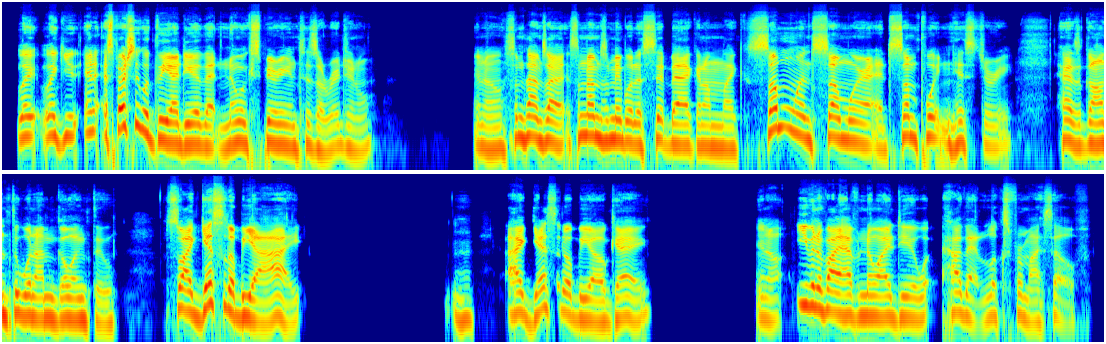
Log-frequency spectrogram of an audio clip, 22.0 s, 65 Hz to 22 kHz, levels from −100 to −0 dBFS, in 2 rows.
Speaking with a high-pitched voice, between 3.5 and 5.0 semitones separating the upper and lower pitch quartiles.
No: medium, 160 Hz; average, 4.1 semitones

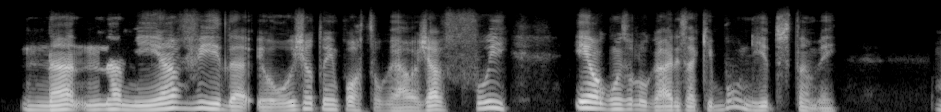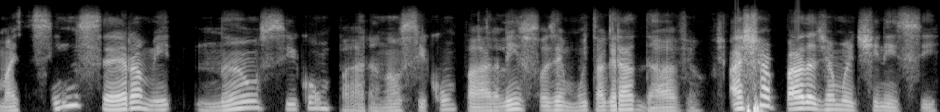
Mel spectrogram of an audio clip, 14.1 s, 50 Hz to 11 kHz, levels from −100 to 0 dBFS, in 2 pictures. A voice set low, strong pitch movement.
Yes: low, 125 Hz; wide, 6.1 semitones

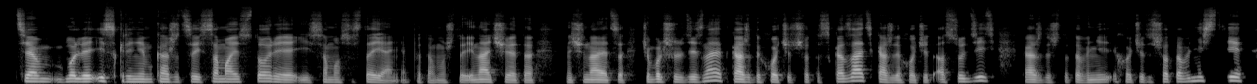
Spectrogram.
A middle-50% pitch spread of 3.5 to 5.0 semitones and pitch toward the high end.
No: average, 3.8 semitones; low, 115 Hz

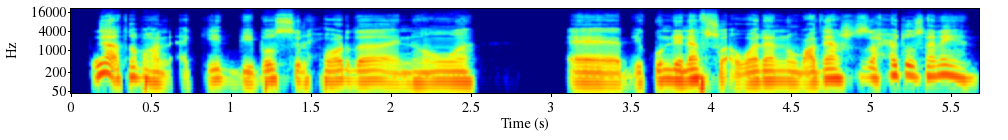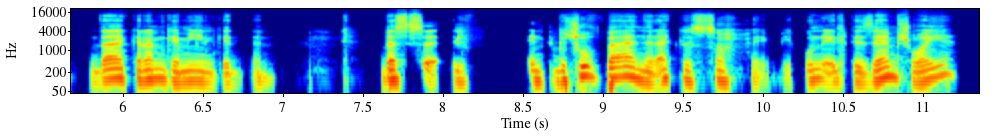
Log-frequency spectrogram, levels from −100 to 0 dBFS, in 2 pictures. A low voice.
Yes: low, 120 Hz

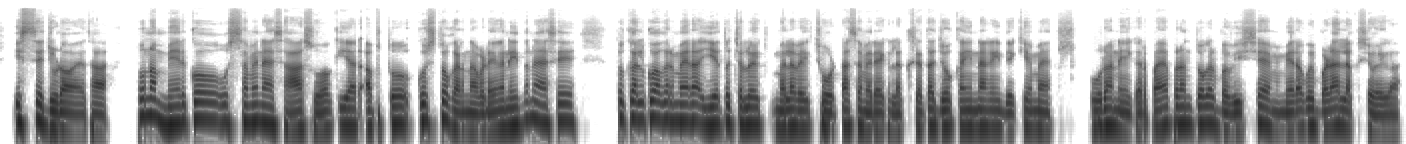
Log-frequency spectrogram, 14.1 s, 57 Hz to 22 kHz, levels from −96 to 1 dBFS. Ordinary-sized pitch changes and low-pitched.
Yes: average, 3.9 semitones; low, 120 Hz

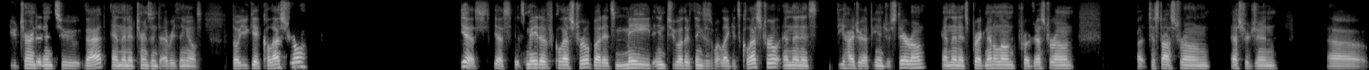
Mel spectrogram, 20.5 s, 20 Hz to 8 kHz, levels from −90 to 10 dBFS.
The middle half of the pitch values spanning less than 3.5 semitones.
Yes: narrow, 2.4 semitones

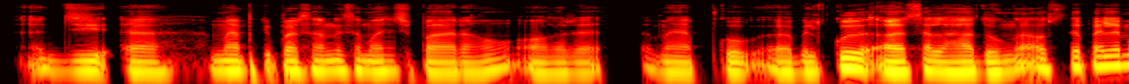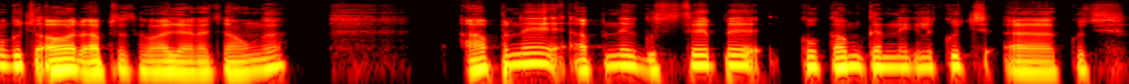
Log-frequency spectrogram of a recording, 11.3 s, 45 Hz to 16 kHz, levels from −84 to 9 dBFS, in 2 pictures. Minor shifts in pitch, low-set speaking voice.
No: wide, 5.4 semitones; low, 115 Hz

